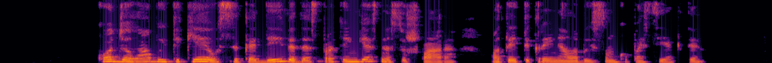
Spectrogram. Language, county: Lithuanian, Vilnius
